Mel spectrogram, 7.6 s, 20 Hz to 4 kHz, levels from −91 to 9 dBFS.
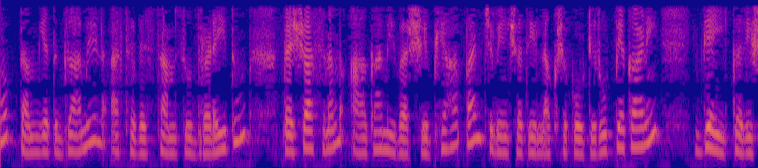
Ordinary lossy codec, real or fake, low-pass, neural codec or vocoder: none; real; 3.6 kHz; none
